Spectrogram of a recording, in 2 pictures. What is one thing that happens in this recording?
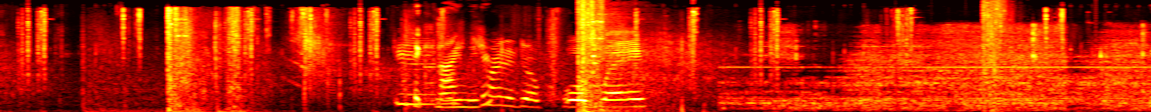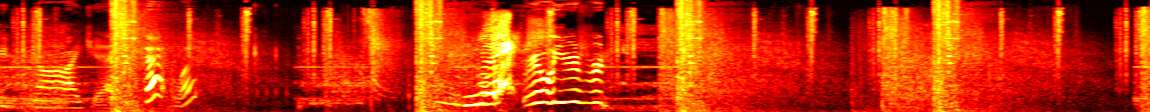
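Gunshots crack sharply, again and again.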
